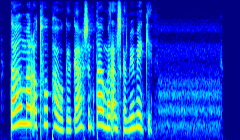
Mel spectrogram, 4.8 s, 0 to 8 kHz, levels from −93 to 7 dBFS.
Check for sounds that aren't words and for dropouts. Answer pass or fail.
pass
